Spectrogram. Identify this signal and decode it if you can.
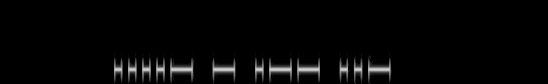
Morse code, heard as a keyed tone, about 17 wpm, 700 Hz. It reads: 4TWU
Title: Four Challenging Letter-Number Combinations 17wpm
